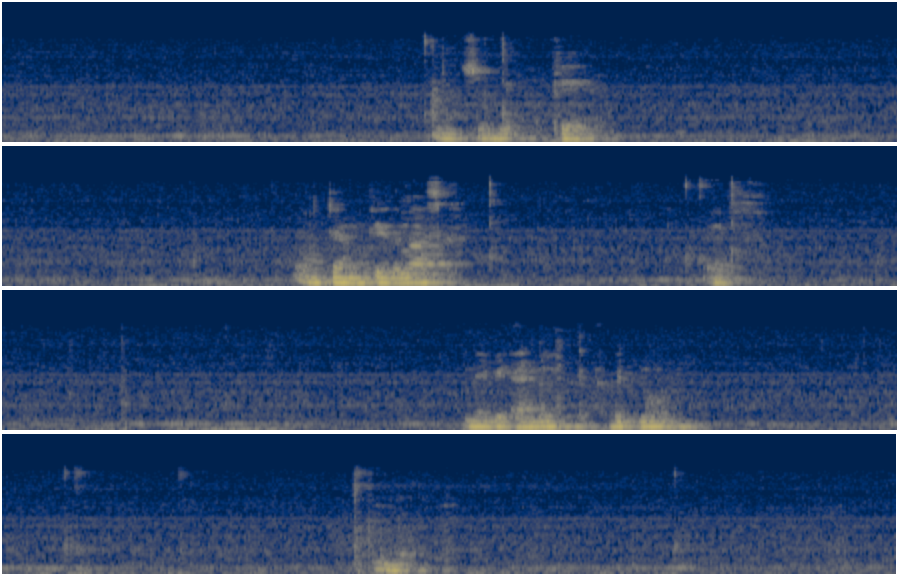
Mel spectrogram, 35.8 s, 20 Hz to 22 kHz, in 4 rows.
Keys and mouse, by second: 5.2-10.9 middle drag, 12.3 alt+m, 13.9 shift+click, 14.8 f, 16.3-17.7 middle drag, 19.1 KP_1, 29.1-30.7 drag, 31.7 ctrl+z, 34.1-35.7 drag.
